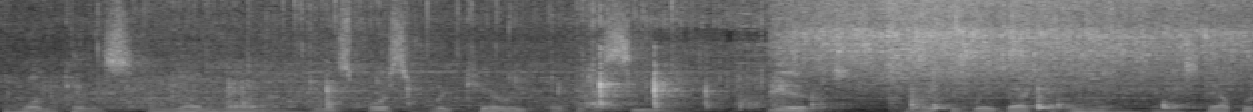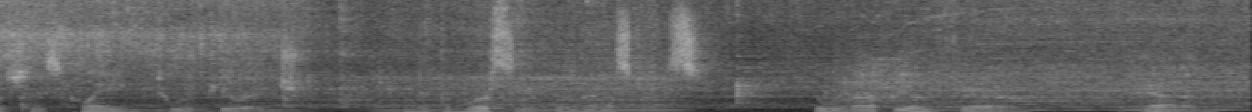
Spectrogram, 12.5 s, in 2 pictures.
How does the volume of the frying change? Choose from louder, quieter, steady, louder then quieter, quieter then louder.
louder then quieter.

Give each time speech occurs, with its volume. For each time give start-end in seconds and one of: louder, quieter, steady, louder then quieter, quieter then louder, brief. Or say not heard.
0.0-12.4 steady.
